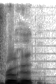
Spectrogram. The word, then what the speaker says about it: Rohit: I always hated roll call growing up because, like, my name is only two syllables. It's Rohit.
